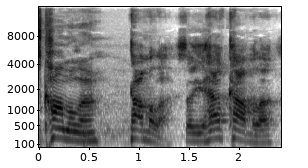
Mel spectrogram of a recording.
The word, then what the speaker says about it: Kamala: so you have I want to say your name wrong Kamala right it's Kamala Kamala so you have Kamala she has she's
